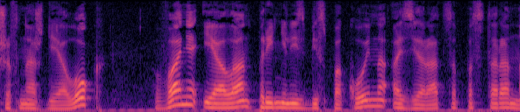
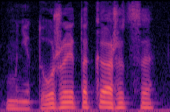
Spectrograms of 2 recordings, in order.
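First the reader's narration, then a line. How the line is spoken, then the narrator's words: Said quietly. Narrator (Russian): тихо произнесла она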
